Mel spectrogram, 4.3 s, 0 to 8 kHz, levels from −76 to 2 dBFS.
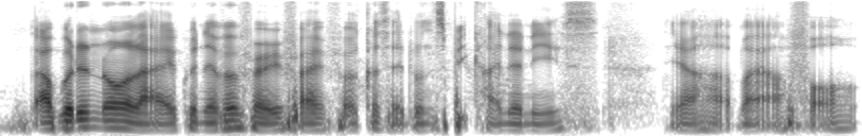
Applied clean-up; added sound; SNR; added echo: none; none; none; none.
